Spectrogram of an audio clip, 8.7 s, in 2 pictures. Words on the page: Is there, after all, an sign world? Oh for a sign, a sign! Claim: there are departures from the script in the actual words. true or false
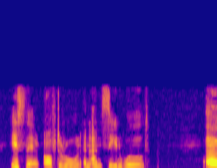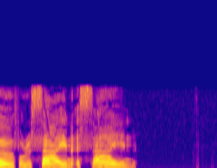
true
